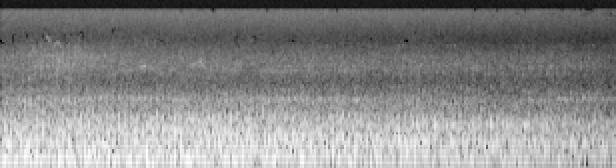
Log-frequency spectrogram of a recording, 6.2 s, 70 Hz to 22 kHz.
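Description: Low rumble of a departing double-headed pair of class 751 'Bardotka' diesel locomotives, growing quieter as they draw away.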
